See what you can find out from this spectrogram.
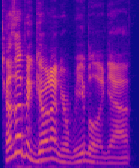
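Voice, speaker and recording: A man with a bright, forceful voice at a middle pitch talks as a livestream host. He explains in a casual, blunt and emphatic way, like an educator chatting with viewers, and swears freely. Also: very animated, fast. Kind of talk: casual livestream chat, answering viewer questions.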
